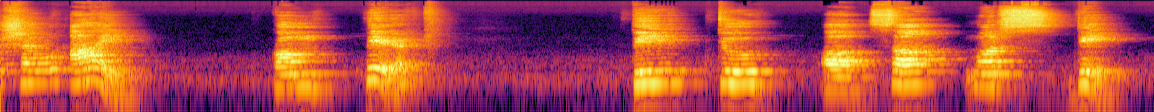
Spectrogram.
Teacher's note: These 5 parts, each part contain one unstressed syllable and then again a stressed syllable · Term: iambic pentameter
